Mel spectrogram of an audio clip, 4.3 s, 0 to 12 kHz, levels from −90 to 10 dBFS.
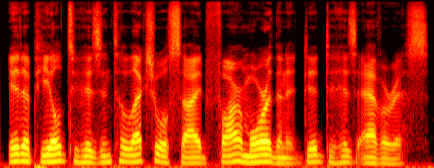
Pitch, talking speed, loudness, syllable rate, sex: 120 Hz, 195 wpm, -17 LUFS, 5.3 syllables/s, male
